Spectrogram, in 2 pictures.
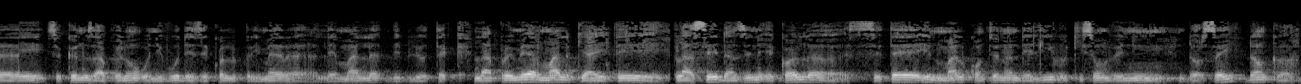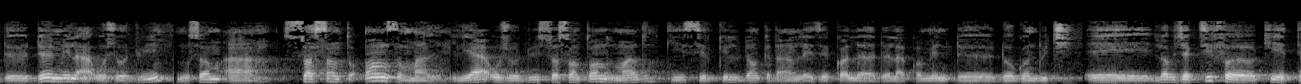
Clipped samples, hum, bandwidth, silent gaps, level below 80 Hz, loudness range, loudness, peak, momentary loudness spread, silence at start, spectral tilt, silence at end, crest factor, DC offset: under 0.1%; none; 8 kHz; none; -60 dBFS; 5 LU; -21 LUFS; -2 dBFS; 10 LU; 0 s; -4.5 dB/octave; 0 s; 18 dB; under 0.1%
